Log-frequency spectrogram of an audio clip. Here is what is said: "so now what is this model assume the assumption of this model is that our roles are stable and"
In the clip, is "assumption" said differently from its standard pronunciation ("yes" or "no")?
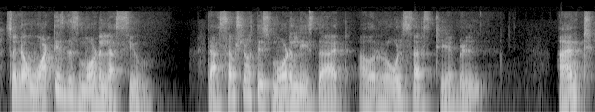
yes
